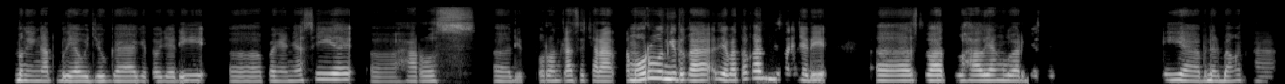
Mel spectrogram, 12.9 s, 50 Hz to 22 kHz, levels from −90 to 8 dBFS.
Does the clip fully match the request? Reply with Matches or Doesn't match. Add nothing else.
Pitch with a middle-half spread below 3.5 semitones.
Matches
